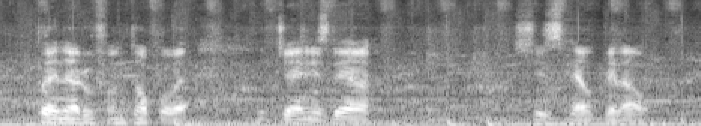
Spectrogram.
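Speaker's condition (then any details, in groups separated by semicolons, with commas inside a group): No condition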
